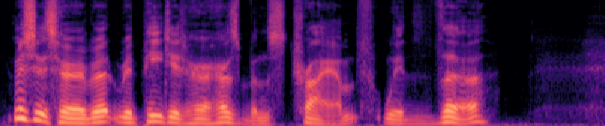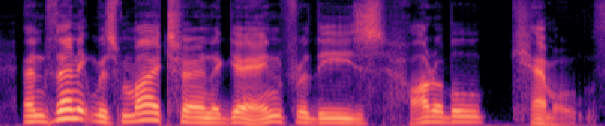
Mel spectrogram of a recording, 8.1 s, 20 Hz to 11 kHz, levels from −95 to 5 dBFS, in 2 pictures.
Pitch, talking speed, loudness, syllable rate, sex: 130 Hz, 140 wpm, -18 LUFS, 4.1 syllables/s, male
